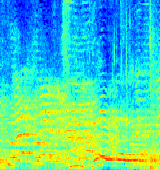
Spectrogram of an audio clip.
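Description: Children in the crowd yelling and chattering, several high voices overlapping without a break.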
